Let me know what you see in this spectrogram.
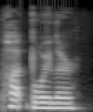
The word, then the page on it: potboiler: American English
